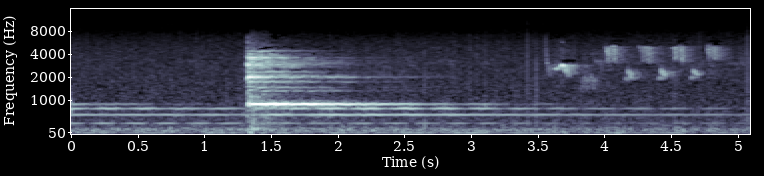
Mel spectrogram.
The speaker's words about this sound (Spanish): Una monja con un tocado de largos picos tañe una campana de aviso.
